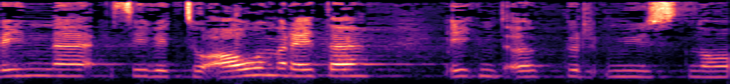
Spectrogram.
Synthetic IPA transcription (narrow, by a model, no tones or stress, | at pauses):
ɾɪnːəsiːʋɪt͡suʔɑwəmɾɛd̥ə | ʔɪɡn̩dœpːəɾmyːstnɔ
